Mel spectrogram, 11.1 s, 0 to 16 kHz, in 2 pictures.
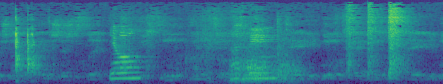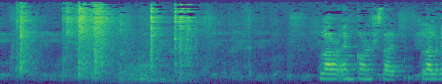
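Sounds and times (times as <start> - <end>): metal cutlery clinking: 5.7 - 8.2.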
